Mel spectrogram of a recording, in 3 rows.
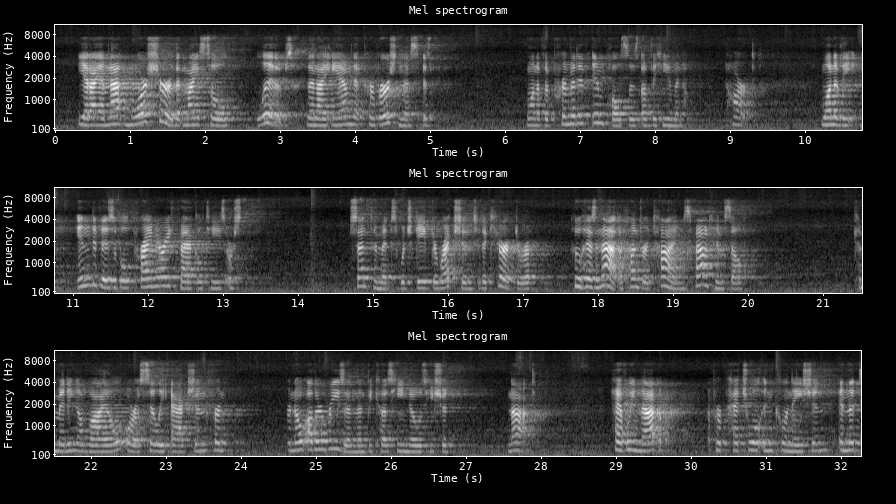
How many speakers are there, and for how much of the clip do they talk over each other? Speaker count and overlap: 1, no overlap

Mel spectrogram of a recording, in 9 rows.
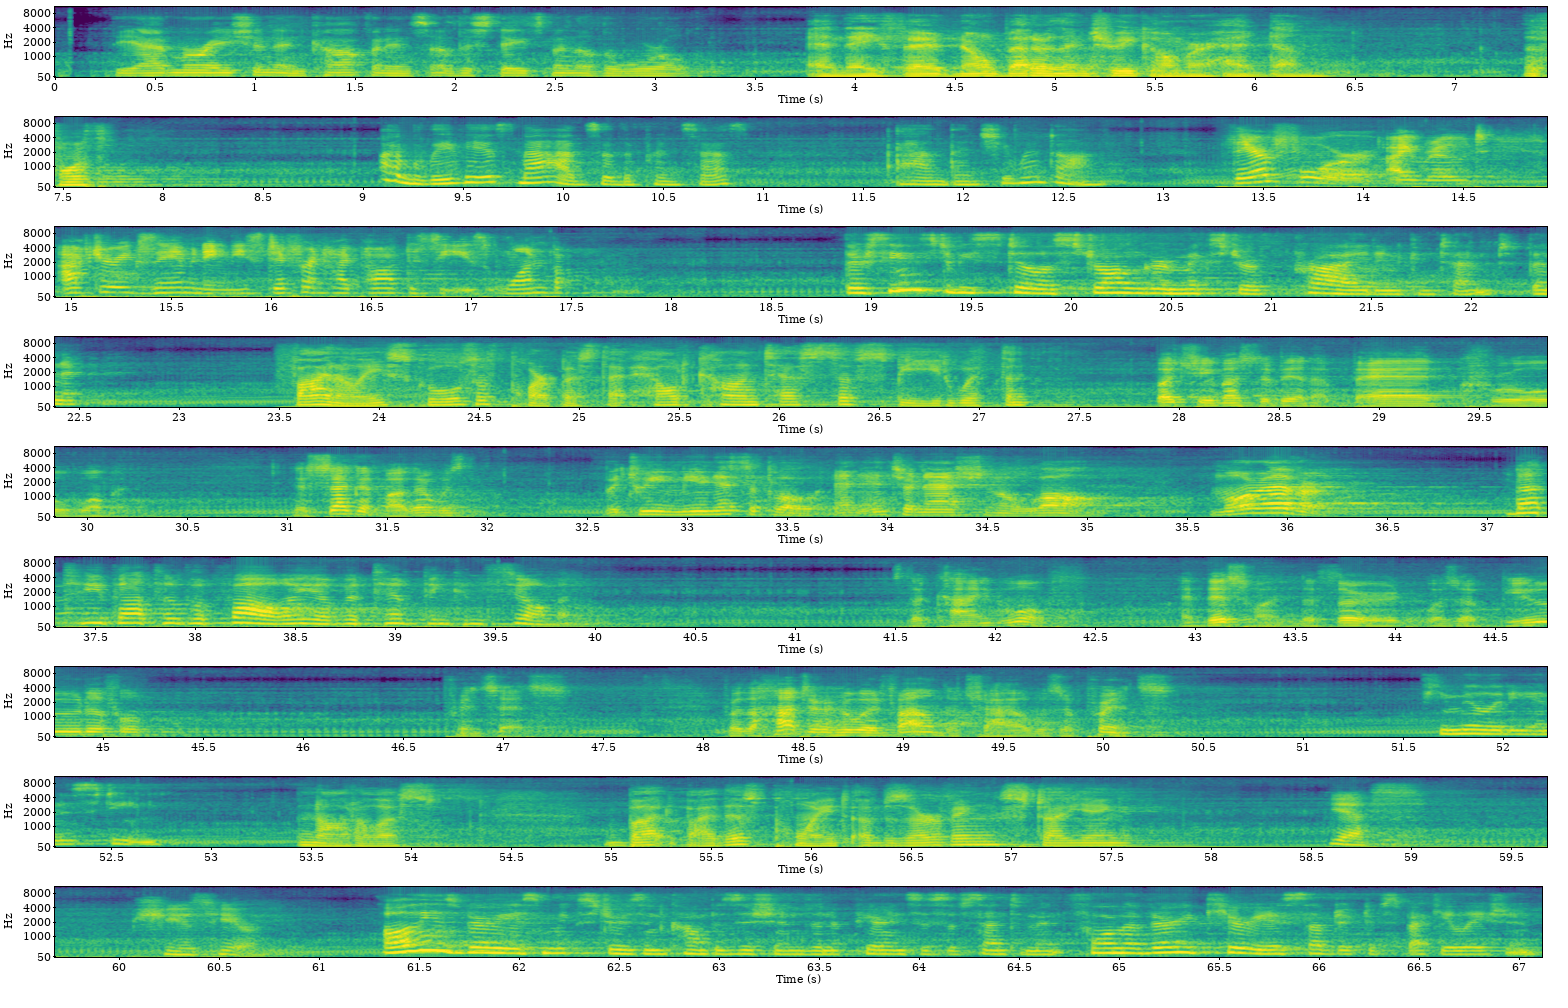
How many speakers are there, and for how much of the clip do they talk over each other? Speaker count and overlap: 9, no overlap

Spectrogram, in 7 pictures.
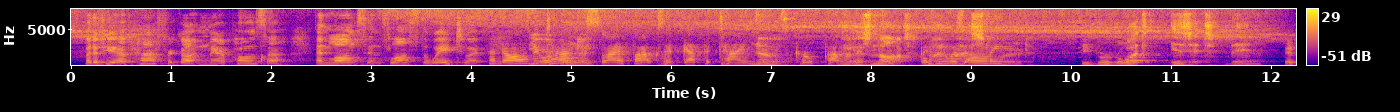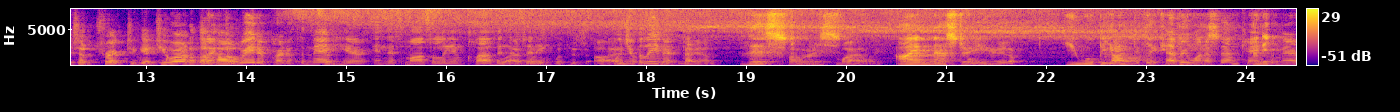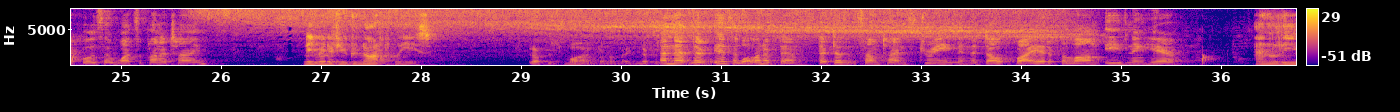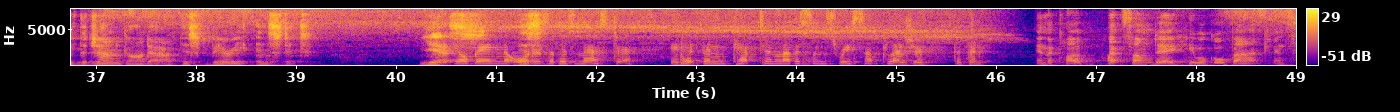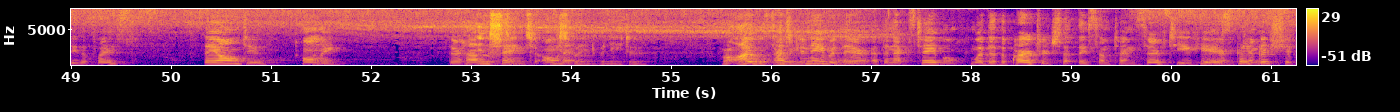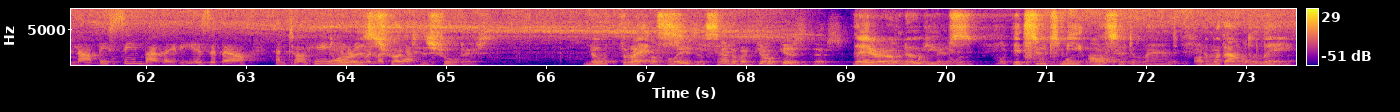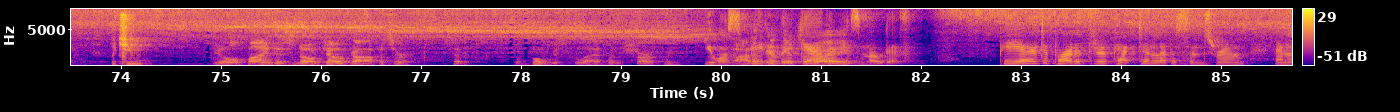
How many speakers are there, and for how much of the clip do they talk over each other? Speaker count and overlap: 4, about 32%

